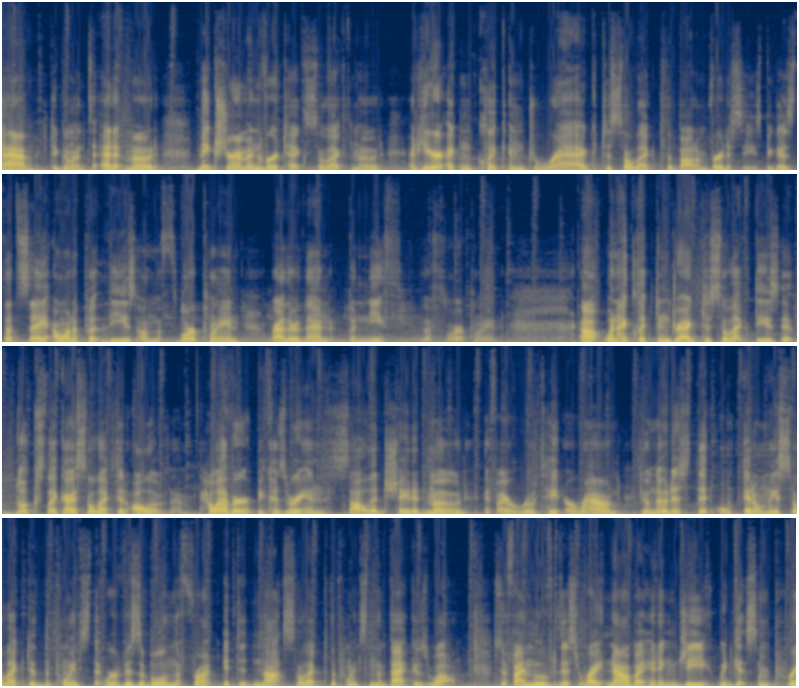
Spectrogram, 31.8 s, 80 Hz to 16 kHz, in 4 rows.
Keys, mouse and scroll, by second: 4.6-7.7 drag, 14.1 click, 15.3 scroll up 1, 21.0-22.2 middle drag, 22.3-22.7 scroll down 2, 22.7 middle click, 27.9 middle click, 29.6 g.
